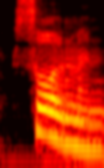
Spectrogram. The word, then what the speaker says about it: solemn: next रहेगा ये है सोलमन, ठीक है, गंभीर है, इसका मतलब स्पेलिंग देख लीजिए SOLMN, ठीक है, क्या है, सोल, ये इसमें थोड़ा एम होता है जो साइलेंट होता है, तो SOLEMN, ठीक है,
